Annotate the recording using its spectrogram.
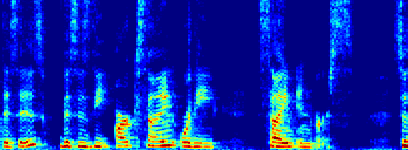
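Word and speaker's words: arcsin: So the inverse sine function is defined by, we say y equals arc sine, that's pronounced arc sine of x, or we can say sine inverse of x.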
